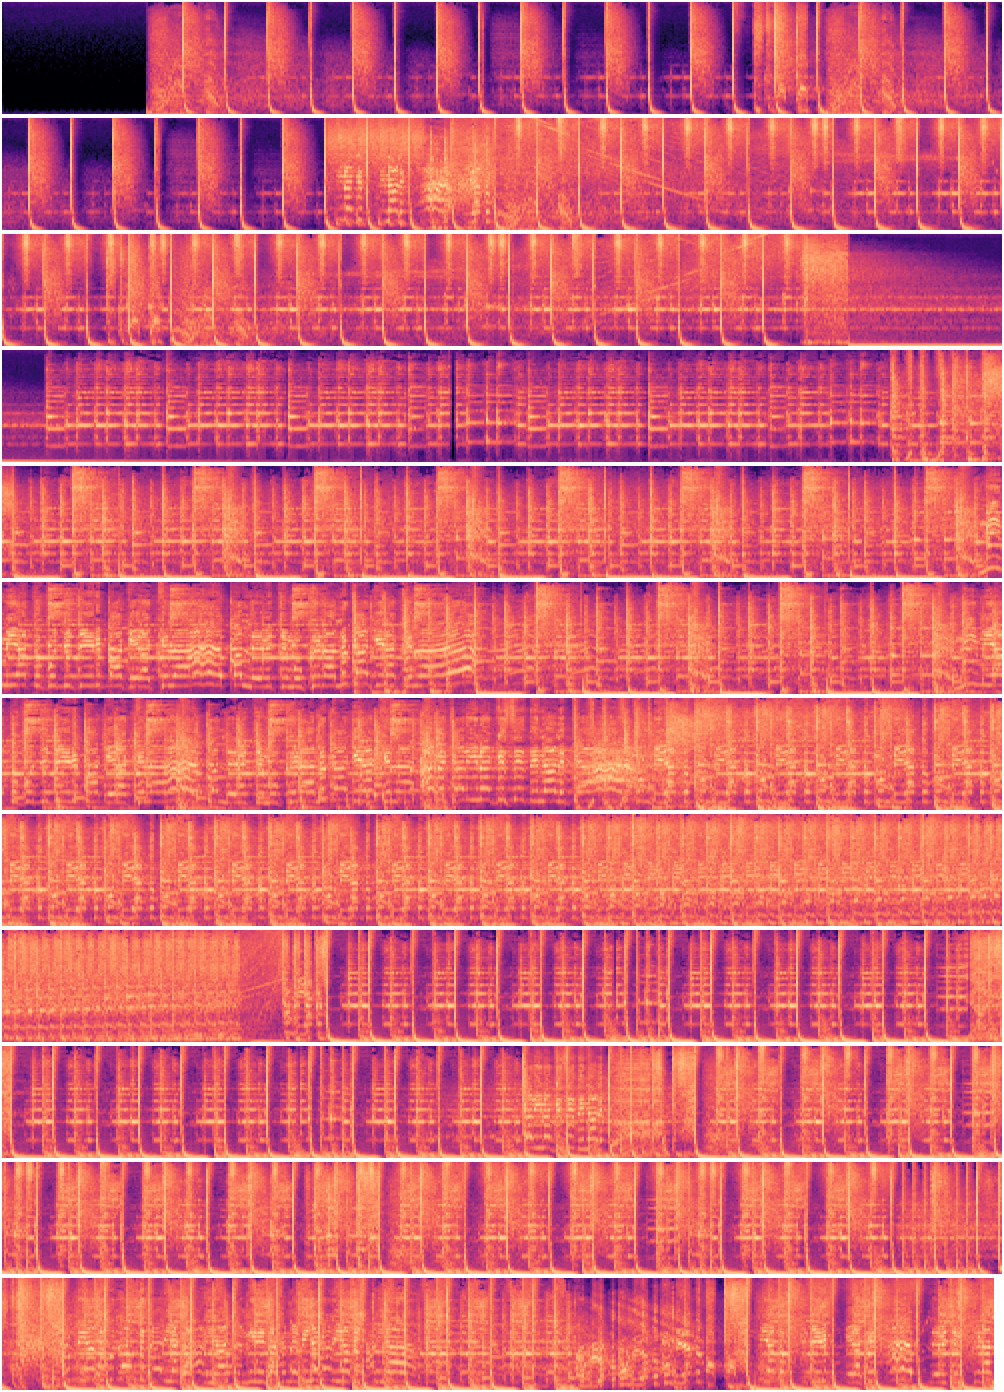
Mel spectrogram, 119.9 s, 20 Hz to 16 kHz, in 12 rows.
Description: der er en blandning af hansup og lidt 80er og 90er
